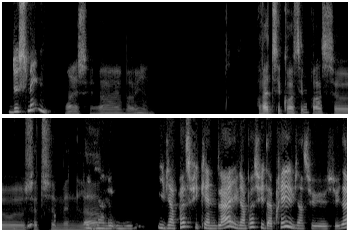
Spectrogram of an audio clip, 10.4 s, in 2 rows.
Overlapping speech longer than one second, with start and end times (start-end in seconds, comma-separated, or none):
none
